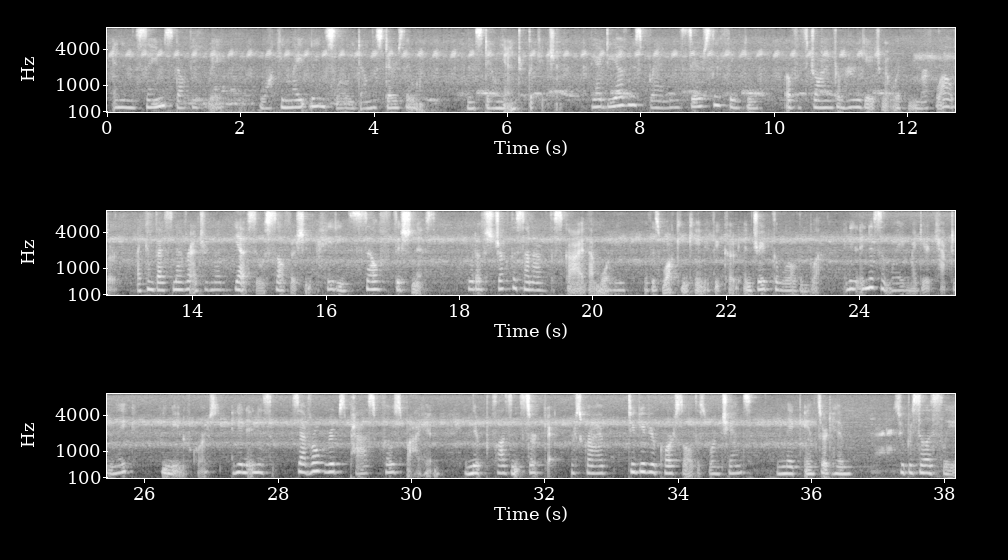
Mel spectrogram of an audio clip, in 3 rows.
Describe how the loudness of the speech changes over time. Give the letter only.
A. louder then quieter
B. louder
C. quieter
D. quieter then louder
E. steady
E.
